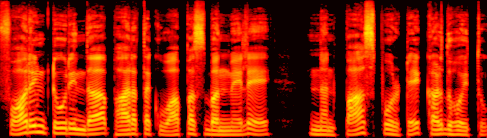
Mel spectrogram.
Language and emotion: Kannada, sad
